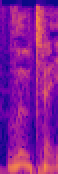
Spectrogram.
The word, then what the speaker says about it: Luton: Yeah, rhymes with gluten, not crouton. – Exactly. Or bouton, if you will. Luton.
